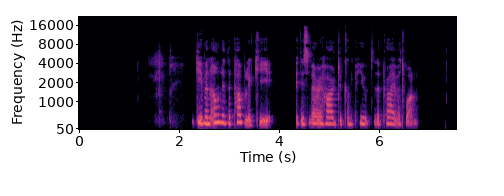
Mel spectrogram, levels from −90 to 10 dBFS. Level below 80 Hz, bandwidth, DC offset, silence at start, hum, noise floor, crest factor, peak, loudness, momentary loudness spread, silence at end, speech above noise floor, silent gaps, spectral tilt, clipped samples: -72 dBFS; 15 kHz; under 0.1%; 1.55 s; none; under -90 dBFS; 20 dB; -12 dBFS; -28 LUFS; 22 LU; 0.8 s; over 63 dB; none; -5 dB/octave; under 0.1%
